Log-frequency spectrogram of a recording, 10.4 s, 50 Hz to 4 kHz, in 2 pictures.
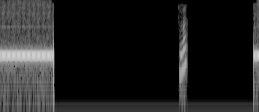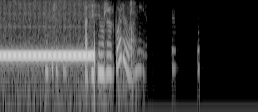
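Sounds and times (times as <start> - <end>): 
steady electronic telephone tone: 0.0 - 1.1, 5.1 - 7.1
speech: 7.4 - 8.1.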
